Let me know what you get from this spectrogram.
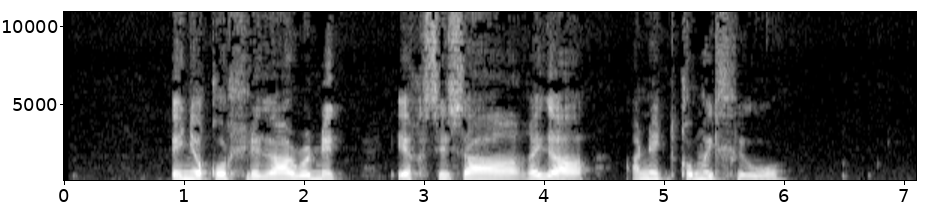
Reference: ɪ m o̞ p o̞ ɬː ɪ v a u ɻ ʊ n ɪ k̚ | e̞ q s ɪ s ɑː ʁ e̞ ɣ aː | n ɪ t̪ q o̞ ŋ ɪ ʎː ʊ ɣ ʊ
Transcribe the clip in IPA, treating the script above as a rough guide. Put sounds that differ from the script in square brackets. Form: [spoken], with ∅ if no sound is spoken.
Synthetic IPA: ɪ [ɲ] o̞ [q] o̞ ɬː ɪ [ɣ] a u ɻ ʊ n ɪ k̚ | e̞ q s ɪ s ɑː ʁ e̞ ɣ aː | n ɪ t̪ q o̞ ŋ ɪ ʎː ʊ ɣ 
